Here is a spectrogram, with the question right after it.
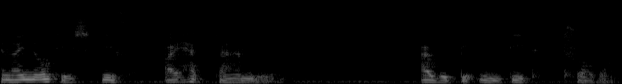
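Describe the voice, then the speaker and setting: Very deep and low, a man's somewhat breathy voice has a dark, mellow tone and ordinary pitch variation as he speaks at a very slow pace. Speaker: political commentator. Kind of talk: personal video monologue. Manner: hesitant, with fillers.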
